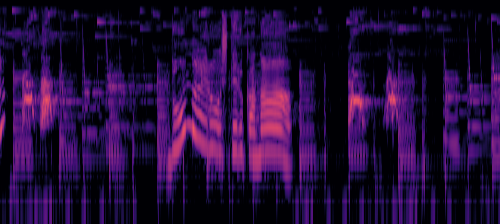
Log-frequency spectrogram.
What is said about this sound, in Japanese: あれ何か聞こえないあ何の鳴き声かわかるあワンちゃんだかわいいほらほら君の方を見てるよこのワンちゃんどんな顔をしてる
